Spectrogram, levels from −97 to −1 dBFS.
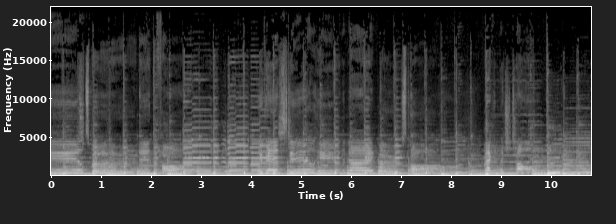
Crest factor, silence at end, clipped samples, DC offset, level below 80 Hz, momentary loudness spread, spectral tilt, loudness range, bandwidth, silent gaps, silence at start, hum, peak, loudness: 18 dB; 0 s; under 0.1%; under 0.1%; -36 dBFS; 6 LU; -6.5 dB/octave; 2 LU; 19 kHz; none; 0 s; none; -6 dBFS; -25 LUFS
